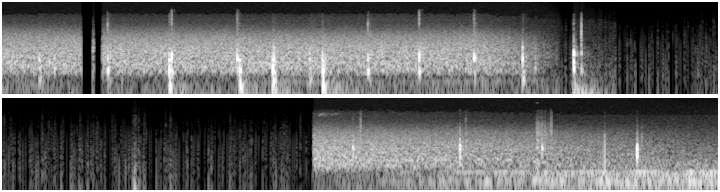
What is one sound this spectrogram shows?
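Footsteps tap lightly on a hard surface.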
